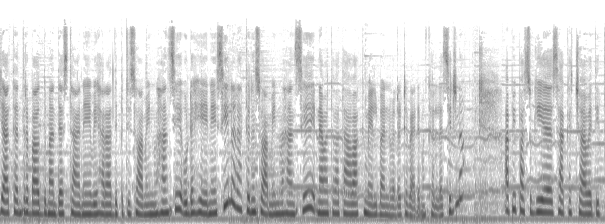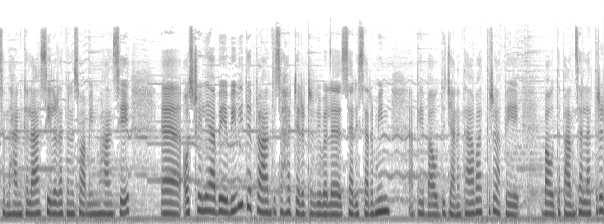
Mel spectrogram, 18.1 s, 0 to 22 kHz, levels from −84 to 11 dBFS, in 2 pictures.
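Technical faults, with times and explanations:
14.03 s, electrical switching spike: a single sharp snap peaking around -20 dBFS sits on top of the sound, likely an arc from nearby switching picked up by the audio line.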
